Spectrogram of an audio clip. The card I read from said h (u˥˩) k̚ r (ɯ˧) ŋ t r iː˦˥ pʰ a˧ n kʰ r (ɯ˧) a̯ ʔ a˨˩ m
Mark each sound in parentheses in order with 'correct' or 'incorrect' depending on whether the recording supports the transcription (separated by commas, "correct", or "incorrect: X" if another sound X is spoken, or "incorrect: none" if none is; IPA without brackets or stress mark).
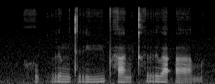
incorrect: u˨˩, correct, correct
